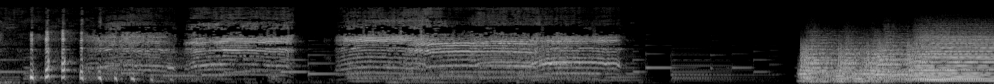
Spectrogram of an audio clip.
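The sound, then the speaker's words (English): Several goats bleat loudly, long wavering cries repeated in a series with brief pauses between them, some calls overlapping, with no talking. “All right, goats, this one's for you.”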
